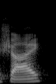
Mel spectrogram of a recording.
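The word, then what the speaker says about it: Shuy: I say Shui because it is spelled S-H-U-Y. And when I asked him Shui. how he wants to be referred to, his response was, Shui or Shy. Either one works.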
